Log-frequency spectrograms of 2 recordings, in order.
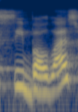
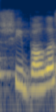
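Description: First: The word begins with an 's' sound. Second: The word begins with an 'sh' sound. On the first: The speaker comes from the enemy tribe. The speaker calls it wrong. "with a samach" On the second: The speaker belongs to the local tribe. The speaker calls it right. "all you have to say is"

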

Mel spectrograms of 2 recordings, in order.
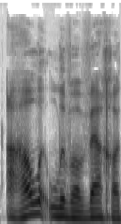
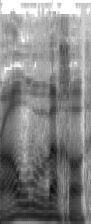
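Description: First: Each word is said clearly and separately. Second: The words are run together and blurred. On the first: The speaker calls it right. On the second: The speaker calls it wrong.

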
